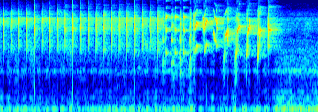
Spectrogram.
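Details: Loud lovebird chatter meant for training fighter lovebirds: fast, rattling high notes repeated about three times a second, breaking into squeakier, whistled twitters before fading out.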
